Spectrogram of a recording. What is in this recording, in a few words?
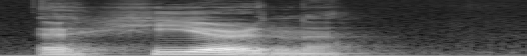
"a thighearna", Scottish Gaelic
